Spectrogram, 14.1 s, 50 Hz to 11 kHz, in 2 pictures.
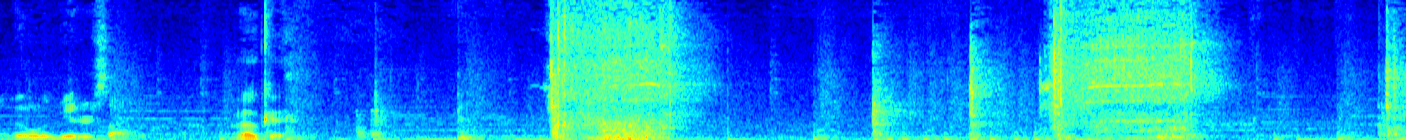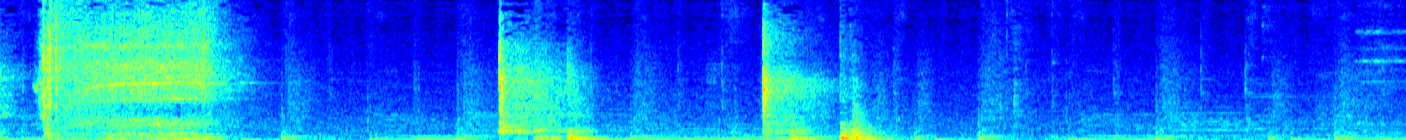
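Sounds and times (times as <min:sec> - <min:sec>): background music: 0:00.0 - 0:14.0
power tool whining: 0:02.7 - 0:03.6, 0:05.2 - 0:06.1, 0:07.2 - 0:08.3.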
